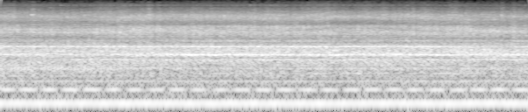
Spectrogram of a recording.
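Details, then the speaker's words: Old Oliver/White-era tractor running a hay mower while cutting hay: steady low drone with faint pulsing unevenness under load, sounding like it isn't getting enough fuel; owner suspects trash in the carburetor, not confirmed. "It doesn't sound right though. It sounds like it's going to I can't describe that if it doesn't come through on camera. But it just doesn't sound like it's getting enough."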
